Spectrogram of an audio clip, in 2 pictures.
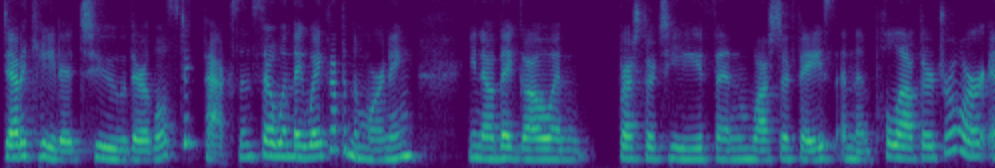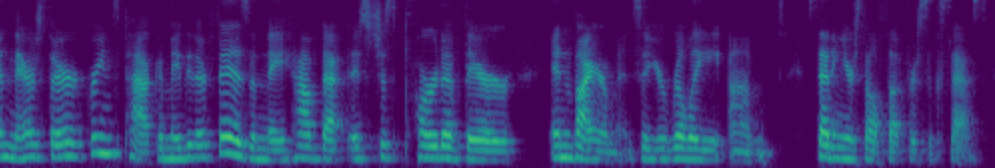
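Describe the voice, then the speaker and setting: A woman's voice: mid-range voice, brisk. A middle-aged woman leading a group coaching session on habits, chatty and informal with lots of fillers. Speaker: wellness coach. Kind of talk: casual group coaching talk.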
